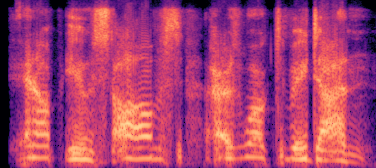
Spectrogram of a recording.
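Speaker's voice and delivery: yelling in a shrill, very high goblin voice. The character looks at Calamity, turns, and yells in Goblin. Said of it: "yells in Goblin".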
